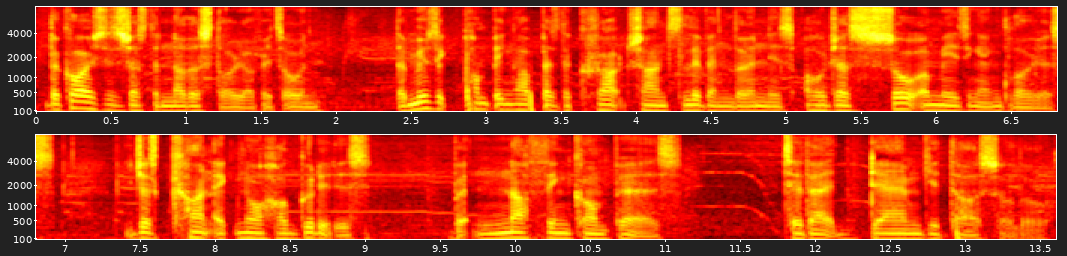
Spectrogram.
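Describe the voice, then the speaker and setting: Deep-voiced young Singaporean man. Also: normal speed, a little mellow. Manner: casual, enthusiastic, swearing, slang. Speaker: YouTuber ranking game music. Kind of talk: scripted commentary voice-over. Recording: faint music behind the voice.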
